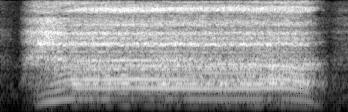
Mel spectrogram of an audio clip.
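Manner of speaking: long, loud, high raspy exhale; throat-clearing scream. Shown as a demonstration. Vocal coach showing beginners the starting sound, throat-clearing scream. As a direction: push out a sustained harsh "haah". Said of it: "clear your throat, you know, like".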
